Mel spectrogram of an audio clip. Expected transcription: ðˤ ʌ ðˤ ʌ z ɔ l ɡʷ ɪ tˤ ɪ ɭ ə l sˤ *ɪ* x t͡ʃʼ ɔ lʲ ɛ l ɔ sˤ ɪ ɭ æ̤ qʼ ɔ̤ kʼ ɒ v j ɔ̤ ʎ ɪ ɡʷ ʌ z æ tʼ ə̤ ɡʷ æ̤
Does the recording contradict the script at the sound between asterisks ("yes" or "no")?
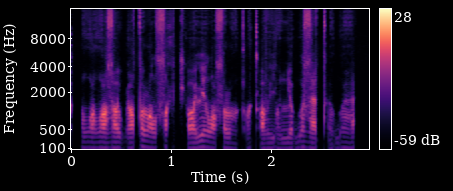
no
